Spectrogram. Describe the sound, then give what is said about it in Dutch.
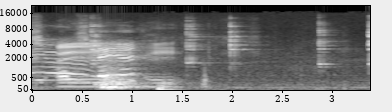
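Glasses of apple juice and beer clink together in a toast: a bright ringing chime at first, then several lighter, scattered clinks, with faint voices murmuring in the background. “Daarover gesproken, laten we even proosten.”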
